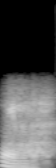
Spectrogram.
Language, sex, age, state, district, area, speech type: Kannada, male, 18-30, Karnataka, Koppal, rural, conversation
